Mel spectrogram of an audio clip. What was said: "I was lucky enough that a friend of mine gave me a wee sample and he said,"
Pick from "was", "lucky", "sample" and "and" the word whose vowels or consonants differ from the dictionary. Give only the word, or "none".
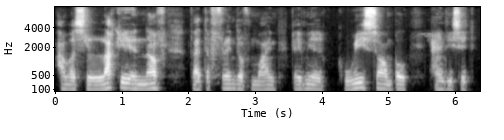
none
